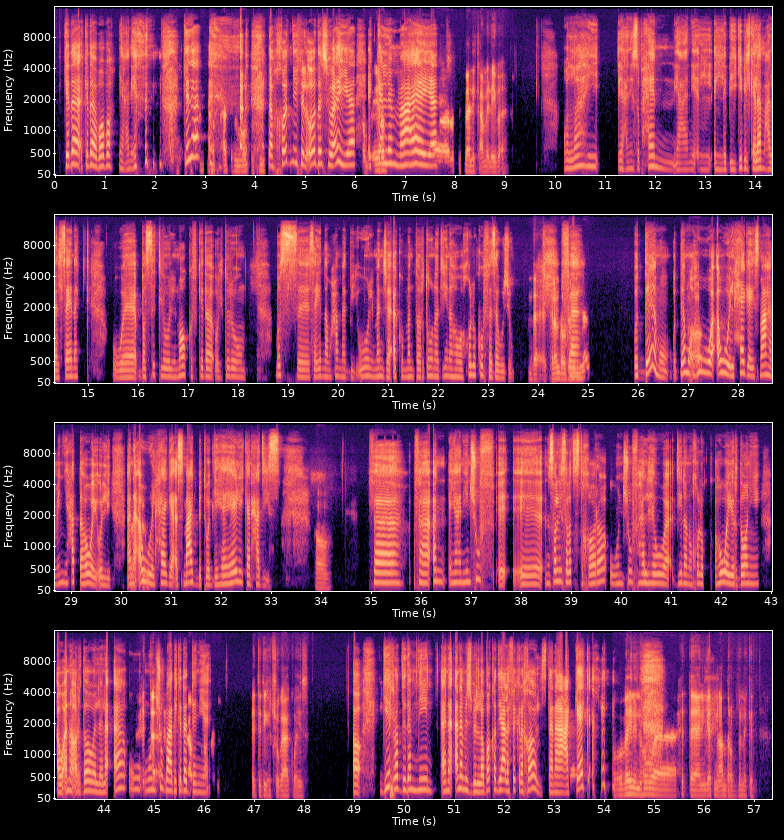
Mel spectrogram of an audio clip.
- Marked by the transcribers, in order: unintelligible speech; distorted speech; laugh; laugh
- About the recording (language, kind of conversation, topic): Arabic, podcast, إيه أحلى صدفة خلتك تلاقي الحب؟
